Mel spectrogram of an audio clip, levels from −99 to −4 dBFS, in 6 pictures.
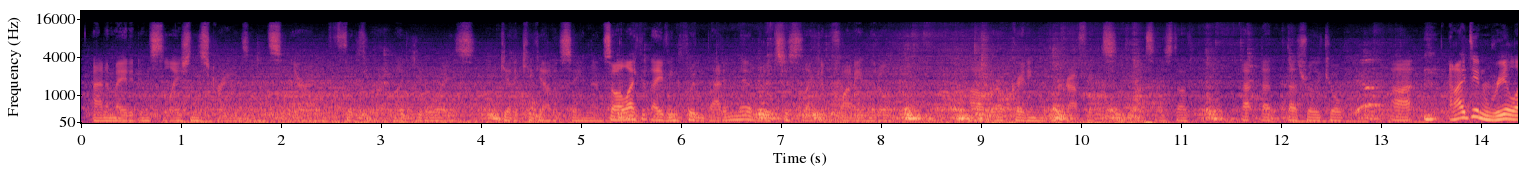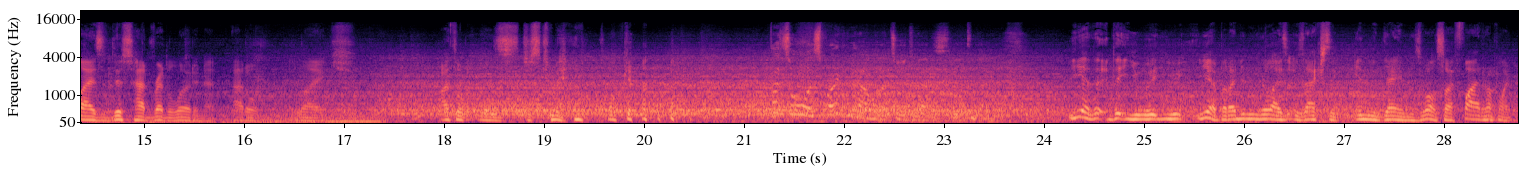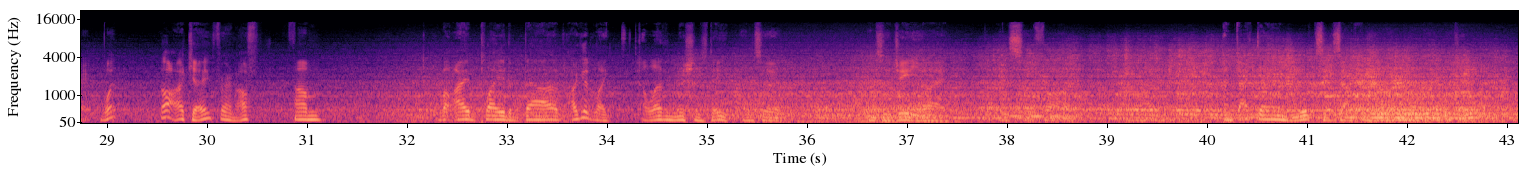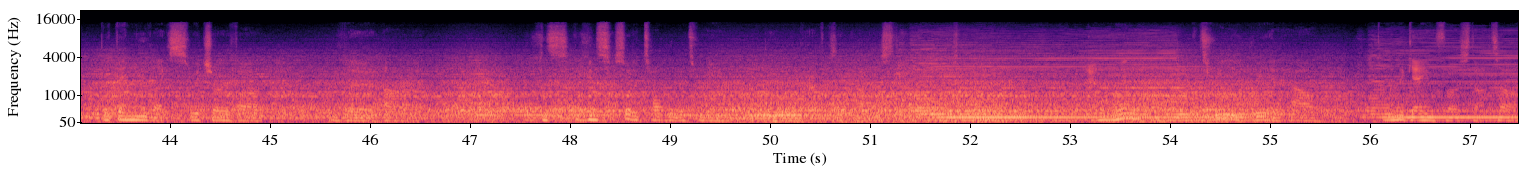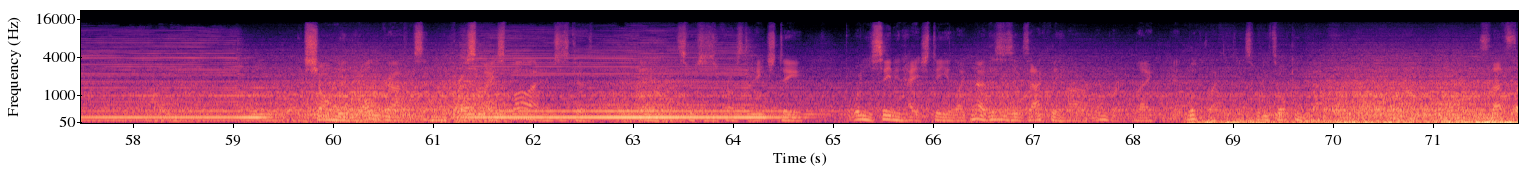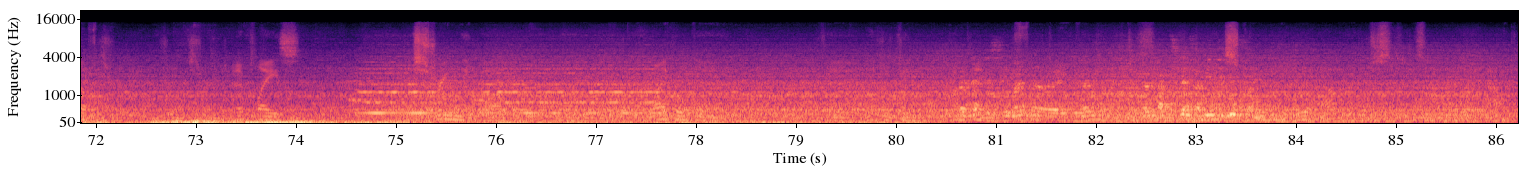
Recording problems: train or aircraft noise; very loud; throughout; 4 dB above the speech

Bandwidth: 14.5 kHz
